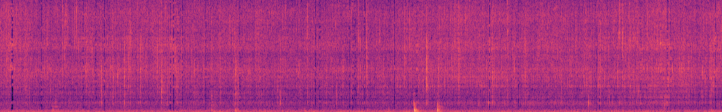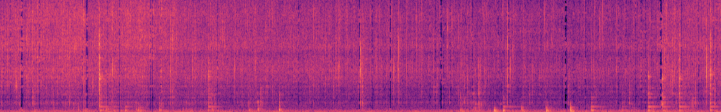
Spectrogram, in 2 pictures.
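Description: Ginger, garlic and whole spices sizzling in hot oil in a pressure cooker's inner pot, stirred with a wooden spatula. The spatula scrapes and taps against the pot, more often in the second half.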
